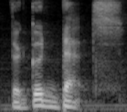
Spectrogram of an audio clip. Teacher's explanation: Make sure bilabial. These are lips coming together.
